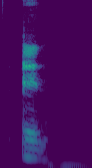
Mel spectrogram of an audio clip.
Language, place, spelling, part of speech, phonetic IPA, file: Azerbaijani, Baku, en, noun, [en], Az-az-en.ogg
- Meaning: width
